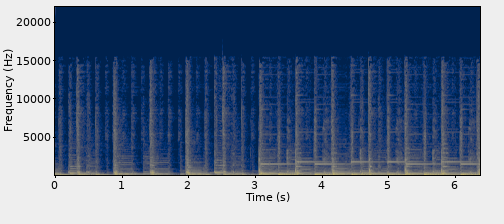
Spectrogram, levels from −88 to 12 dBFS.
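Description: At 2.18 s and again at 3.17 s, short concealed packet loss leaves brief smears, where gaps of roughly 20 to 30 ms were bridged by extending the preceding sound. At 4.27 s, a burst of packet loss of about 90 ms is filled with a fading continuation before the audio resumes with roughly 70 ms skipped.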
